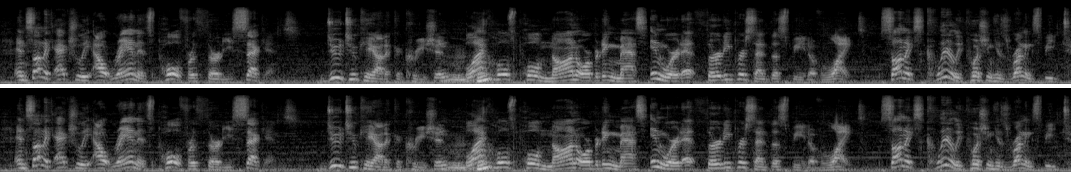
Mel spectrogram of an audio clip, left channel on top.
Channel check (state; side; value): normal; both; correlation 0.31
